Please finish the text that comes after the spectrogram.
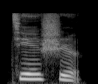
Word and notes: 揭示: jiē shì

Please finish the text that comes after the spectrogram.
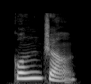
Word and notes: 工整: gōng zhěng

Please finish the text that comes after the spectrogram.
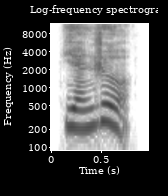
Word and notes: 炎热: yán rè

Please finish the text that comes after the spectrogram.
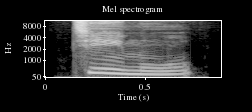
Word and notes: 继母: jì mǔ

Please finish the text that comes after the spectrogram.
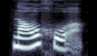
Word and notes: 恼火: nǎo huǒ

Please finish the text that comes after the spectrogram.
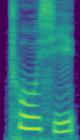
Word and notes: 出席: chū xí

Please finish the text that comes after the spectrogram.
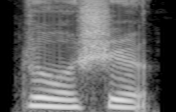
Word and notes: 弱势: ruò shì

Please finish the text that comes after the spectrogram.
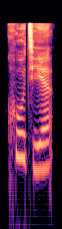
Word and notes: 枯竭: kū jié

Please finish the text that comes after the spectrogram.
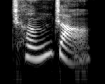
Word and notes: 成长: chéng zhǎng

